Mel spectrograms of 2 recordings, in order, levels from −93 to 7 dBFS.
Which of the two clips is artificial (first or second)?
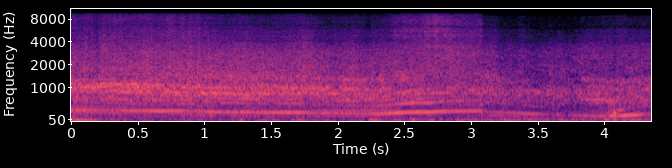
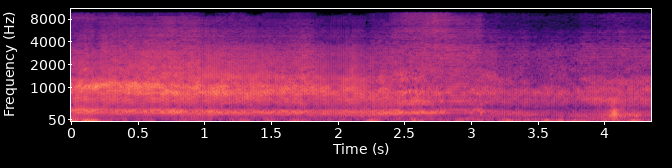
second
